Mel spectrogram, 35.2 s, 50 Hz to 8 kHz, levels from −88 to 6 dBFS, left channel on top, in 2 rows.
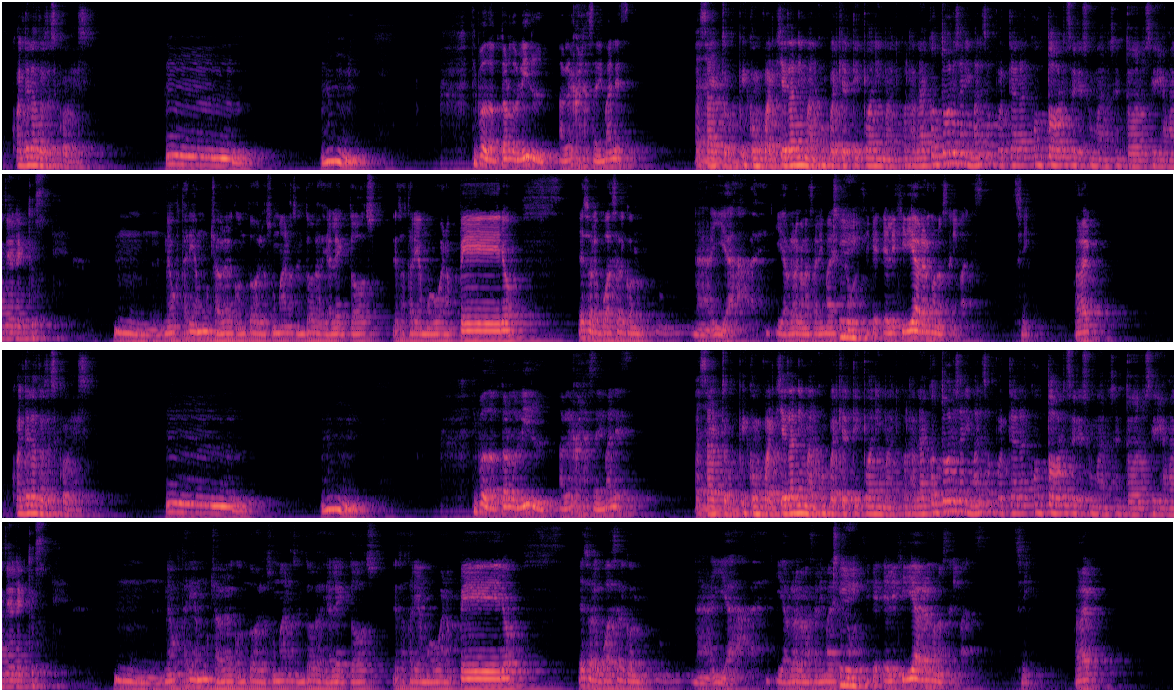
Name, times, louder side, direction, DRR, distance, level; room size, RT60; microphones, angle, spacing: voice 1, 0.2-1.3 10.4-18.2 30.1-30.5, equal, ahead, -1 dB, 2.9 m, -30 dB
voice 2, 2.5-3.8 4.8-5.5 6.8-9.4 10.4-10.8 19.3-23.2 23.4-25.3 25.6-25.7 26.2-30.4 30.6-32.0 32.8-33.0 33.7-33.9, left 1 dB, 45° left, 6 dB, 1.1 m, -31 dB
20.5 x 17.5 x 3.9 m, 0.98 s
head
